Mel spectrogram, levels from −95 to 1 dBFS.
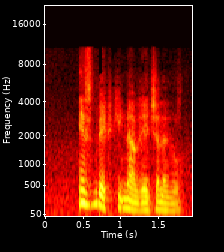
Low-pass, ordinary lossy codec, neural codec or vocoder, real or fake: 10.8 kHz; MP3, 48 kbps; codec, 16 kHz in and 24 kHz out, 0.6 kbps, FocalCodec, streaming, 4096 codes; fake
